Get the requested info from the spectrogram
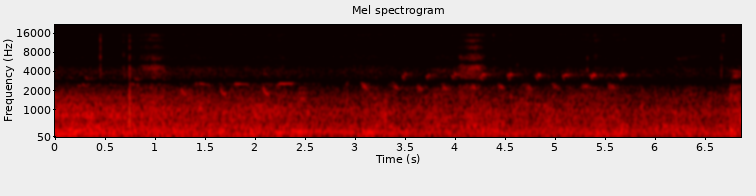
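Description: Quiet outdoor background hiss with a small bird chirping a run of short, high, falling notes, several a second, through the middle; a single sharp tick comes under a second in.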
